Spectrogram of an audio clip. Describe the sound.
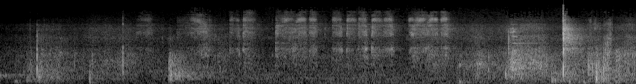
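Writing a heading on a board, heard as scratchy strokes in a string of short, uneven scrapes and taps broken by brief pauses, with no voices.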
